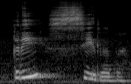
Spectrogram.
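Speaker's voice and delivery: "trissílaba" with tri set apart from sílaba; syllable emphasis. Shown as a demonstration. Teacher naming a three-syllable word, "trissílaba" said in parts. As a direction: dwell on the prefix of "trissílaba". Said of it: "abri a minha boca três vezes".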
